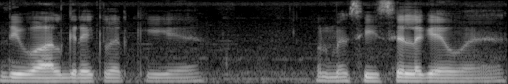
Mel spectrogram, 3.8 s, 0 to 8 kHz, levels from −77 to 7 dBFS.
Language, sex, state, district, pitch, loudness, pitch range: Hindi, male, Uttar Pradesh, Lalitpur, 120 Hz, -18 LUFS, 120-125 Hz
